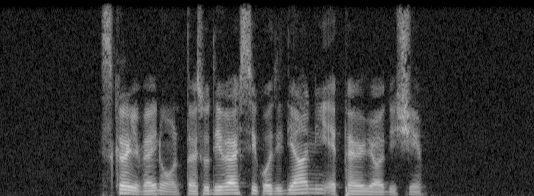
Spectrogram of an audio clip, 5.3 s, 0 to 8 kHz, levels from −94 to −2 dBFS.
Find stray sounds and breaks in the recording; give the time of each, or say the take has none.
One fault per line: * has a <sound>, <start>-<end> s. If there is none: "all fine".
all fine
